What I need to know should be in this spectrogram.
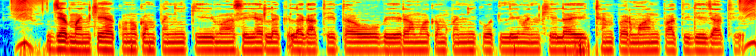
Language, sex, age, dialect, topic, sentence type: Chhattisgarhi, male, 18-24, Western/Budati/Khatahi, banking, statement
